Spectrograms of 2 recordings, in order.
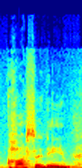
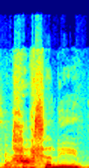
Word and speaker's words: Hasidim: And now, in most Jews, except the Hasidim, I can't get far enough down in my throat to pronounce it. Hasidim. You're supposed to make your uvula vibrate, and mine just won't vibrate.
